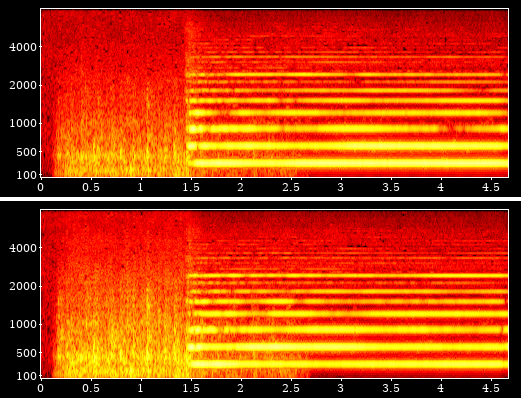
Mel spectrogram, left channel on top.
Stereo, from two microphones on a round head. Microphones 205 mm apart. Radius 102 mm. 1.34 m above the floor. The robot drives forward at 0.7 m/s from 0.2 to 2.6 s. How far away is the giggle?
No giggle in this recording.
